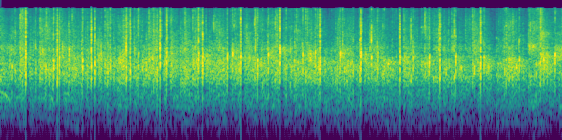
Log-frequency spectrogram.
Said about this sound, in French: On peut vous applaudir.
